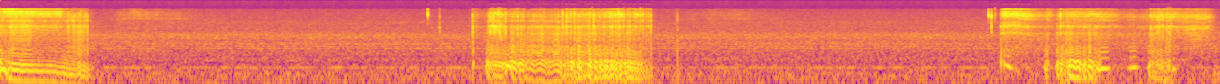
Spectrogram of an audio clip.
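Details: Rattling, fluttering snores in short bursts separated by quiet stretches of room hum from a sleeping big black dachshund–black Labrador mix dog; harmless dog snoring.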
